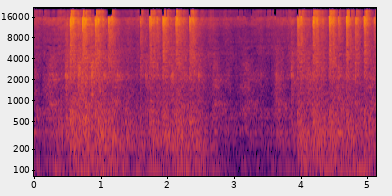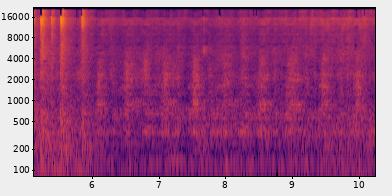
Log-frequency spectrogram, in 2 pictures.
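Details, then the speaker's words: Consul 11 kg washing machine during spin: heavy bursts of banging and thumping as the tub knocks against the cabinet; likely caused by worn suspension rods, fixed by replacing the suspension set. "máquina se batendo na centrifugação então Gente esse essa bateção esse barulho aí que vocês acabaram de ver é um dos problemas né causados que causa isso aí"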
